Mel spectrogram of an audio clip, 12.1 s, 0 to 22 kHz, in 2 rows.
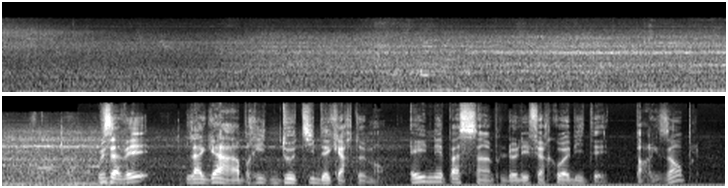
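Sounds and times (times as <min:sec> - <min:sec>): electric train rumbling past: 0:00.0 - 0:12.0
faint steady whine: 0:00.0 - 0:12.0
railway station ambience: 0:00.0 - 0:12.0.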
